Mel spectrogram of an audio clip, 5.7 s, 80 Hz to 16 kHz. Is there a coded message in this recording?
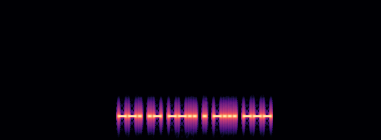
Yes: Morse code from 1.8 to 4.1 s, heard as a keyed tone, about 32 wpm, 700 Hz. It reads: GAZEBO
